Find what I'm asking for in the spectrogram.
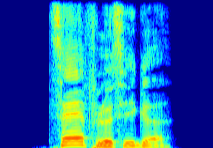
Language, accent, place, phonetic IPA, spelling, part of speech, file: German, Germany, Berlin, [ˈt͡sɛːˌflʏsɪɡə], zähflüssige, adjective, De-zähflüssige.ogg
- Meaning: inflection of zähflüssig: 1. strong/mixed nominative/accusative feminine singular 2. strong nominative/accusative plural 3. weak nominative all-gender singular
